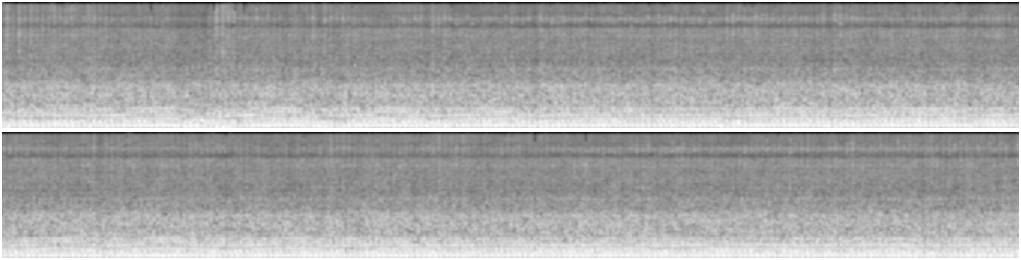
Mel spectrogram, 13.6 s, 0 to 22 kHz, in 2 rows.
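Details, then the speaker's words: Yard Machines by MTD self-propelled mower, PowerMore 139cc OHV engine, customer says won't start, before tune-up, choke on: steady even putter at constant speed after a brief dip at start, no misfires or rattles; runs fine. ">> Okay, so customer's complaint not verified. Mower runs just fine."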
